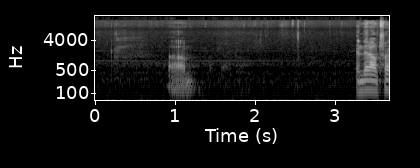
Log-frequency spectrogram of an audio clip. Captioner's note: silence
